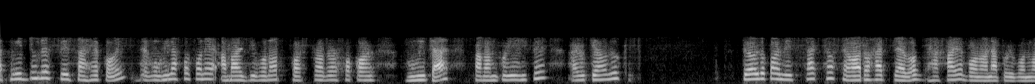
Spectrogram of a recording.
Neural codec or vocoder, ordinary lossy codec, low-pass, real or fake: codec, 16 kHz, 1.1 kbps, Voila-Tokenizer; none; 3.6 kHz; fake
